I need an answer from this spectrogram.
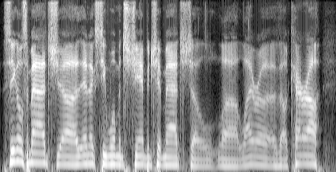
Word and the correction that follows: Valkyria: I know I'm going to butcher that. – Lyra Valkyria. – Yeah, Valkyria.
